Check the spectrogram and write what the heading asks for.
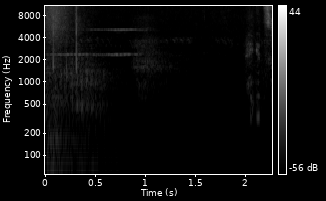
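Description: A finger snap in a TV show's soundtrack, followed by a low rumble with faint high ringing tones that fades away within about a second.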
